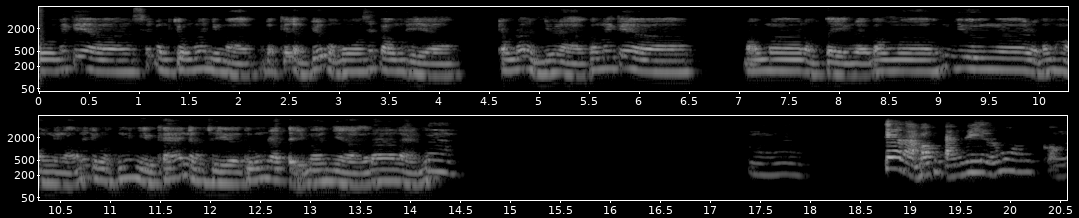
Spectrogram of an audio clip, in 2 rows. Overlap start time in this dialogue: none

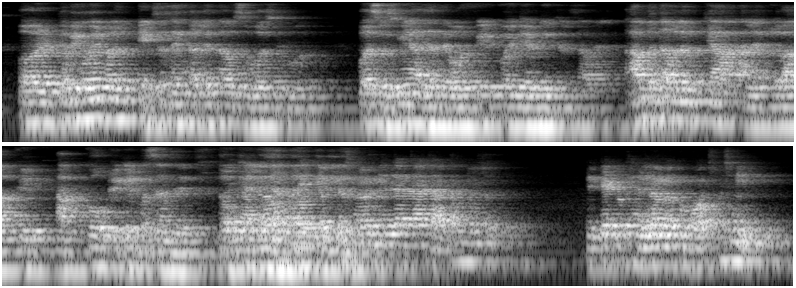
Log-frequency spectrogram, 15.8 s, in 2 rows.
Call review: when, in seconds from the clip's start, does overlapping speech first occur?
10 s

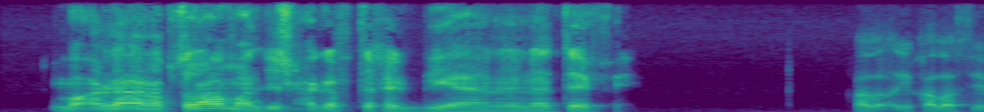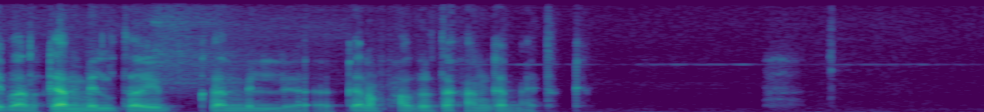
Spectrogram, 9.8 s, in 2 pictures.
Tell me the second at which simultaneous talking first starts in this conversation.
none

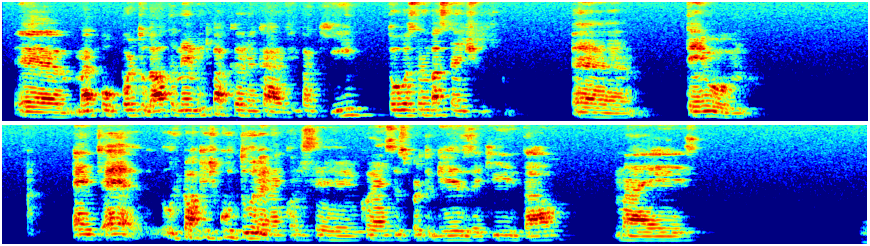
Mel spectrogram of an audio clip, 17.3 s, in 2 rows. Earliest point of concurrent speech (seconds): none

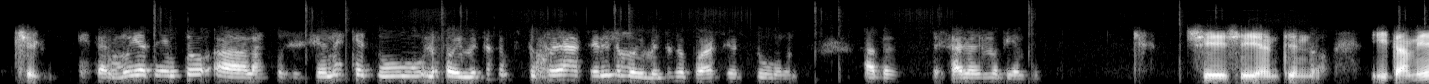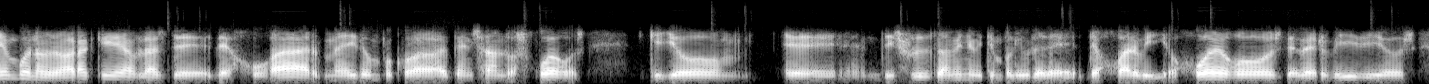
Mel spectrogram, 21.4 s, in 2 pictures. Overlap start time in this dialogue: none

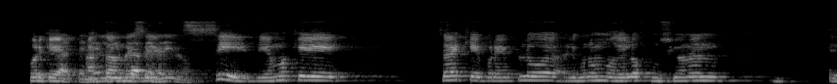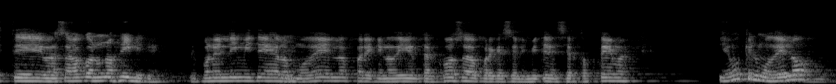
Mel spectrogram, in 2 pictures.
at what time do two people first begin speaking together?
1 s

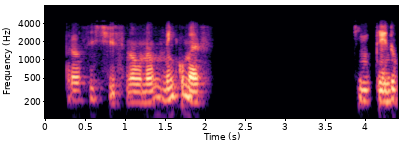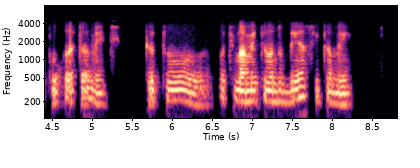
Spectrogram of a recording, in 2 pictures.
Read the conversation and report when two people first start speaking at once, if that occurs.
none

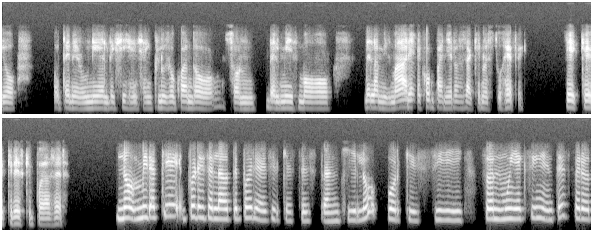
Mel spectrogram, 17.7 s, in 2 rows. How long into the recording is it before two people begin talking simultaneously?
none

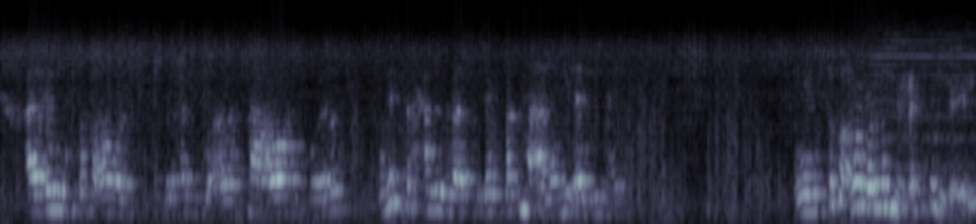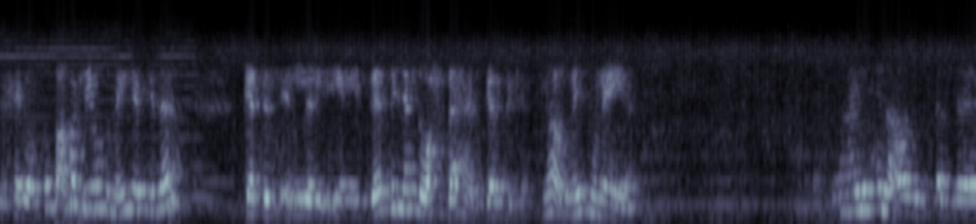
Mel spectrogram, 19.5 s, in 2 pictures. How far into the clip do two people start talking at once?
none

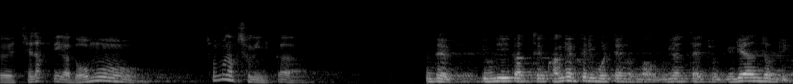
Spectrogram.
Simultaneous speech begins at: none

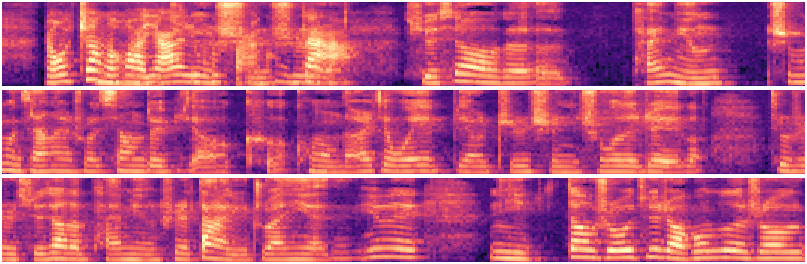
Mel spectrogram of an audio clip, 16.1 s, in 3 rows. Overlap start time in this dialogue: 1 s

